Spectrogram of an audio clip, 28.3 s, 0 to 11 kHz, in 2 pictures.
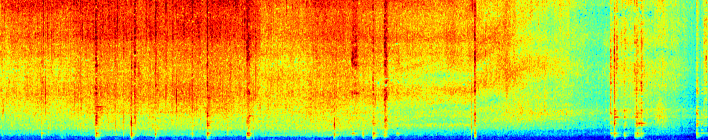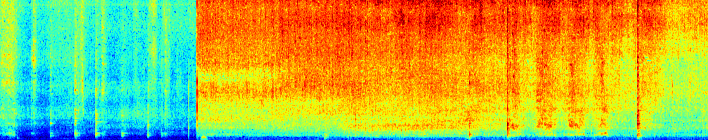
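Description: Onions, tomatoes and dried red chillies sizzling in hot oil in an iron wok, with a metal slotted ladle scraping and knocking against the pan as it stirs. The sizzle fades away after about ten seconds to a quiet stretch of scattered knocks, then comes back suddenly about 18 seconds in.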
